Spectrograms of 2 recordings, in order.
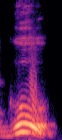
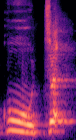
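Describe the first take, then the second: First: It begins with a voiced G sound. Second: It begins with a voiceless K sound. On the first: The speaker calls it wrong. "jangan dibaca gu" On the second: The speaker calls it right. "dalam pinyin dibacanya G jadi K"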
